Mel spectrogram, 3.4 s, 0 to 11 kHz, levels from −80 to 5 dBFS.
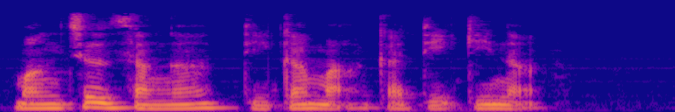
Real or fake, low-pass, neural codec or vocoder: real; 7.2 kHz; none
